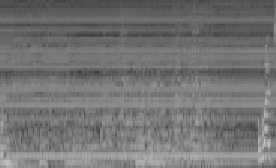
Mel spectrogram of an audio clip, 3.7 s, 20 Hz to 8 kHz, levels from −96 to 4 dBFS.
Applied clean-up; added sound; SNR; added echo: none; Domestic sounds, home sounds; 0 dB; none.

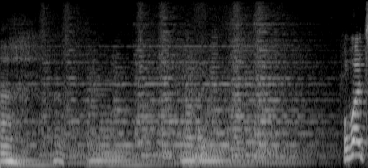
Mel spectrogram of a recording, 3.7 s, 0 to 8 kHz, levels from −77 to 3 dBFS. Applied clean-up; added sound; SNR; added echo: none; none; none; none.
